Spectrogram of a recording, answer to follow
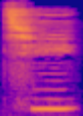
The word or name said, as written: qi1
